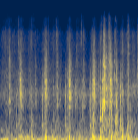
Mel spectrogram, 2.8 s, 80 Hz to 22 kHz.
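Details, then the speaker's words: ZiZZO folding bike, front brake squeezed and bike rocked: quick dull knocks about four a second from a loose headset. "and I'll turn it 90 degrees, squeezing the brake again, you can hear that knocking and you can actually see how loose it is. So that tells you how loose the headset is, or if it's loose."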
